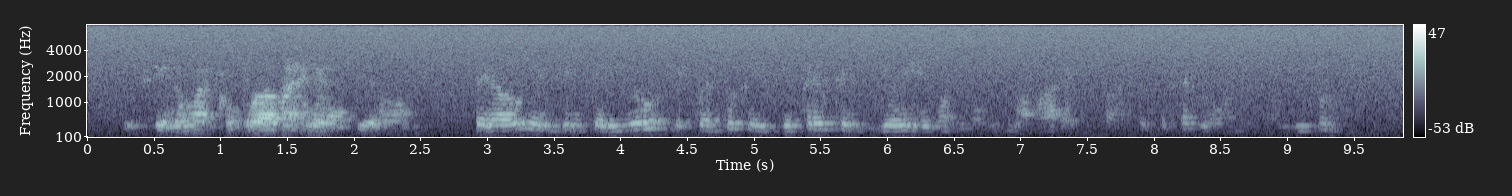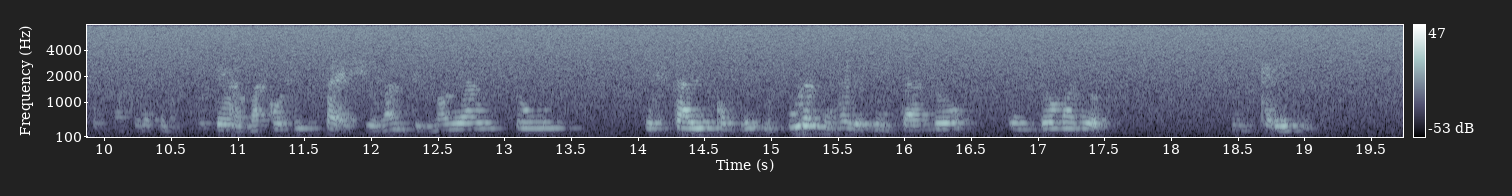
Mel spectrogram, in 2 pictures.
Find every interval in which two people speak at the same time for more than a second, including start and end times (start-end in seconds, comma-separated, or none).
0.6-1.9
